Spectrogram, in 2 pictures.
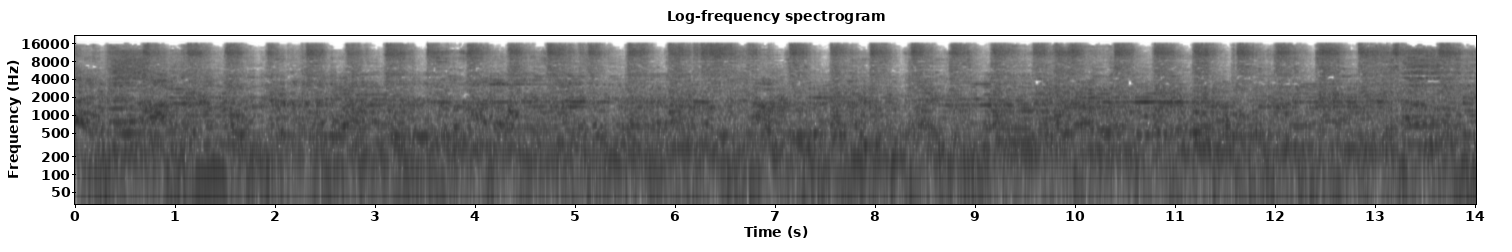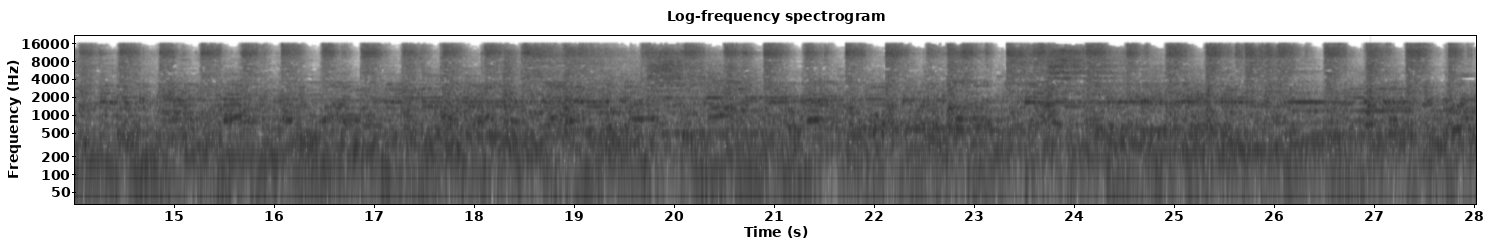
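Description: Live rock band playing: a singer with an acoustic guitar and a drum kit keeping a steady beat with regular cymbal hits.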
